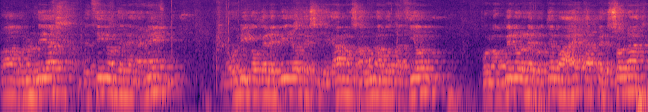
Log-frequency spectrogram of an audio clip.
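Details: Adult man speaking Spanish; normal speech.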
